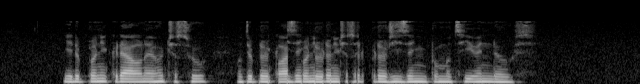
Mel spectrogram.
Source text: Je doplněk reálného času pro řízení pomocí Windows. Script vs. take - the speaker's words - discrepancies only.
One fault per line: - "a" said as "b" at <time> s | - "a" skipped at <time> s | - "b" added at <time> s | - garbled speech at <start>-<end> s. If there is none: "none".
- garbled speech at 2.4-3.6 s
